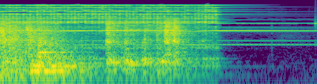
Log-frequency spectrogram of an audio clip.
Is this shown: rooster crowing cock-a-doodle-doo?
no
